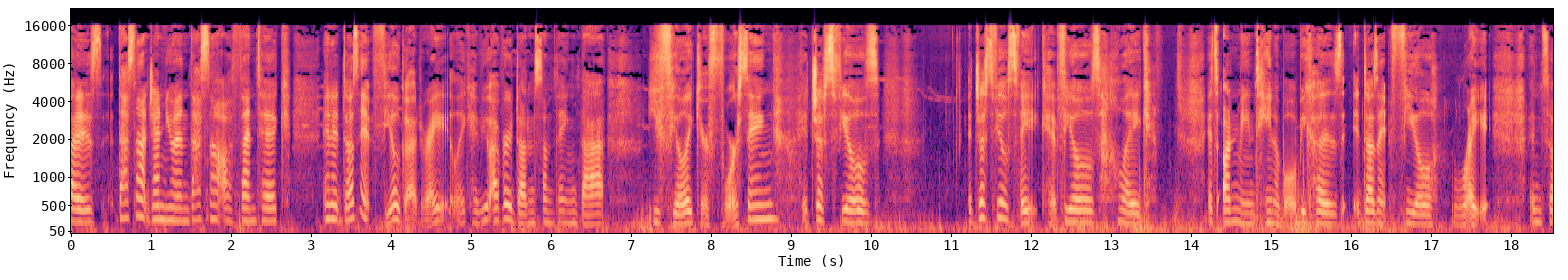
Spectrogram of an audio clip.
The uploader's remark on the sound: Let’s Walk. Take a walk with me, hear the sounds of nature.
